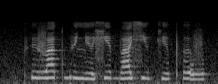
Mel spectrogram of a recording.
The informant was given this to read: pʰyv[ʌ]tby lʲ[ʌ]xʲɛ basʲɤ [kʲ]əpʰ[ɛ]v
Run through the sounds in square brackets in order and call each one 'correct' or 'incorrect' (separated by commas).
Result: incorrect, incorrect, correct, incorrect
